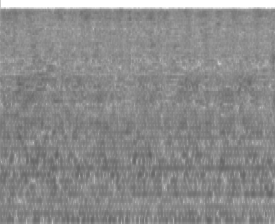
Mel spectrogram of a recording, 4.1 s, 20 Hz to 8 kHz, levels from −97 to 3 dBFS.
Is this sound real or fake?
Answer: fake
